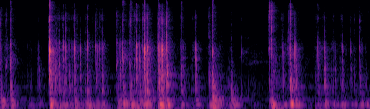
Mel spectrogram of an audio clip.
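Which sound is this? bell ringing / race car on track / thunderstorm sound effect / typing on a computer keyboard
typing on a computer keyboard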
